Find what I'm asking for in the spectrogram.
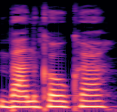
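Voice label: "bankovka", Slovak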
